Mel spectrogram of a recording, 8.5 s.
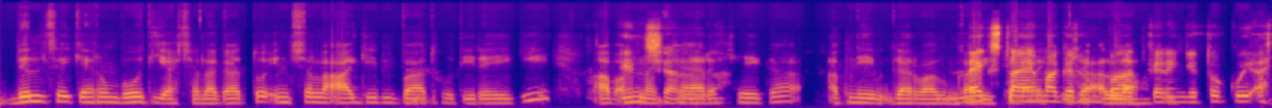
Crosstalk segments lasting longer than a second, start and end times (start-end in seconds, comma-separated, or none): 6.2-7.9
